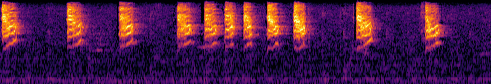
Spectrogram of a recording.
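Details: Long-tailed shrike recorded for training other birds, giving harsh, raspy high notes in an uneven run of about ten, some paired closely, with brief gaps between.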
